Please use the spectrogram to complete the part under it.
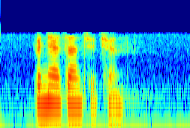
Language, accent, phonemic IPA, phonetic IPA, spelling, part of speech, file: Armenian, Eastern Armenian, /bənɑzɑnt͡sʰuˈtʰjun/, [bənɑzɑnt͡sʰut͡sʰjún], բնազանցություն, noun, Hy-բնազանցություն.ogg
- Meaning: metaphysics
